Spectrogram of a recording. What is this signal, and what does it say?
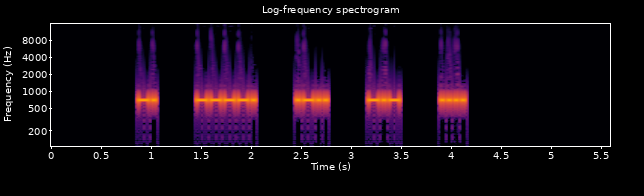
Morse code, heard as a keyed tone, about 36 wpm, spaced as for 16 wpm, 700 Hz. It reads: N9LKH
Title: USA Call Signs - 5 Characters - 4x Character Spacing - 35wpm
